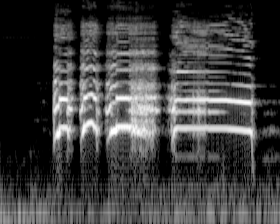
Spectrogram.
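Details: A rooster gives one full crow, three or four choppy rising syllables followed by a long sustained, slightly falling closing note.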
